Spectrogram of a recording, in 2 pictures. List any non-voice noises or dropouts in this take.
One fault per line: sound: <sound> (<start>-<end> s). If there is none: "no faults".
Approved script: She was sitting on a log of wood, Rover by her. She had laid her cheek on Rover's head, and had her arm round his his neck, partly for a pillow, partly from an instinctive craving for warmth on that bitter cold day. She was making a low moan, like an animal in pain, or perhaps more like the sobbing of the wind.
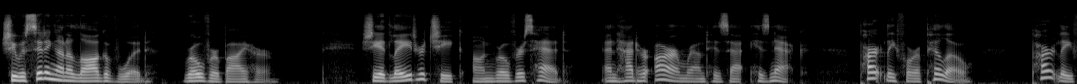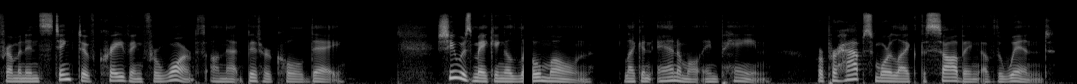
sound: dropout (16.0-16.1 s)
